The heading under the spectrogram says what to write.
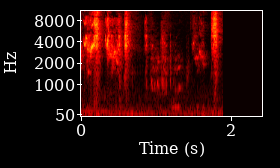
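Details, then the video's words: Adult budgerigars in a cage answering one another: a dense burst of shrill, buzzy chirps, then softer warbled notes and a final sharp squawk before silence. "Suara Merdu Burung Parkit Dalam Sangkar"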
